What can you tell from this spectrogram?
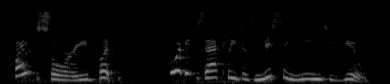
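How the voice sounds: A woman speaks in a put-on character voice. Her pitch sits high. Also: moderate pace.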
